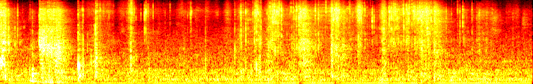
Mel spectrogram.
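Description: A small cardboard trading-card box being opened by hand: a run of crinkling and rustling from the cardboard and packaging, with a sharper crackle right at the start.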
